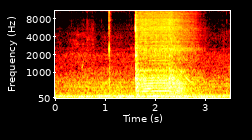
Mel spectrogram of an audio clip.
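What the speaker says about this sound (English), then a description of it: "the Bendix will pop up when I hit the key, but then the starter itself is just spinning" A car starter spinning freely without the Bendix engaging, heard as a click and then a sudden whirring spin that runs for about a second before fading into a quiet hum.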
